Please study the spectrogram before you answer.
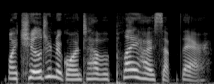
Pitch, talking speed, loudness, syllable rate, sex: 260 Hz, 310 wpm, -18 LUFS, 7.8 syllables/s, female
